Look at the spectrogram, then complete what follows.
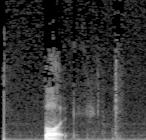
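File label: "poih4", Teochew; 揭阳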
